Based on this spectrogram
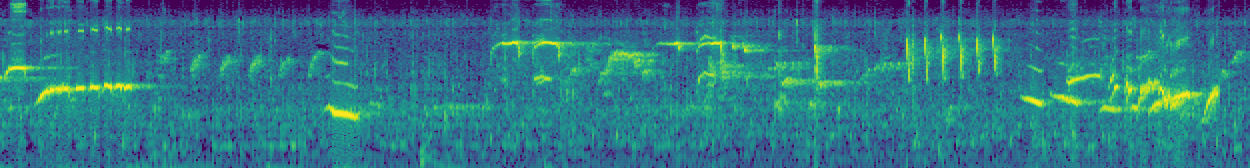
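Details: White-rumped shama singing as a bait recording for captive birds: rapid varied phrases mixing clear slurred whistles, fast trills and sharp chattering bursts, delivered energetically with short gaps.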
